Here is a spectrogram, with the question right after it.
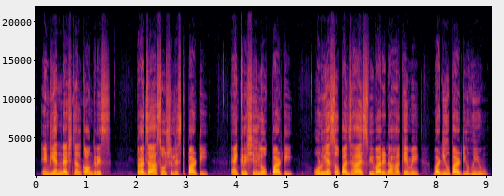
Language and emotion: Sindhi, neutral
